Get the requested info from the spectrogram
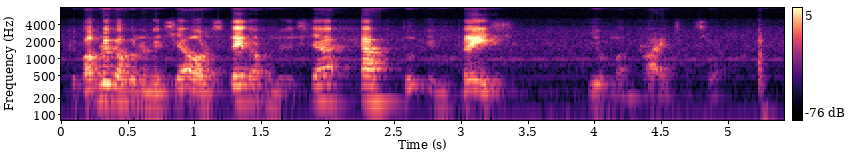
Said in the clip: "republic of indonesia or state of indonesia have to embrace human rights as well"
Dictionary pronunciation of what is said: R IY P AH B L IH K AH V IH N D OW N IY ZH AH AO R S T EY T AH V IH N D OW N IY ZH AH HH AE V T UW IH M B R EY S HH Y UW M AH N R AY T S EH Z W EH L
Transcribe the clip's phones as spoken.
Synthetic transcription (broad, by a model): R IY P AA B L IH K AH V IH N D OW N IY S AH AO R S T EY T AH F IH N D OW N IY S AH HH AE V T UW IH M B R EY S HH Y UW M AH N R AY T S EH S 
